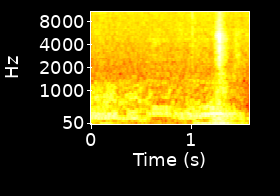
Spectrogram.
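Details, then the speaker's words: Dog (female) snoring audibly in the background during speech; snoring. "Oh my gosh, my dog. I'm sorry, you can hear her snoring."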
